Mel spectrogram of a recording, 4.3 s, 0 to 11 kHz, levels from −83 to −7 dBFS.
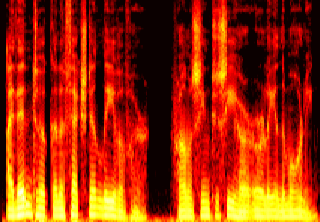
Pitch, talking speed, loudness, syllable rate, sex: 95 Hz, 225 wpm, -18 LUFS, 6.5 syllables/s, male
